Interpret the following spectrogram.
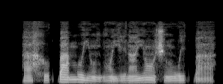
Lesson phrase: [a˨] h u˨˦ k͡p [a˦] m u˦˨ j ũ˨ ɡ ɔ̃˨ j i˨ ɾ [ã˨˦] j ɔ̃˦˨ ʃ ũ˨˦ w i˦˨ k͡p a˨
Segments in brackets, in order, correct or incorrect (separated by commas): correct, correct, correct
